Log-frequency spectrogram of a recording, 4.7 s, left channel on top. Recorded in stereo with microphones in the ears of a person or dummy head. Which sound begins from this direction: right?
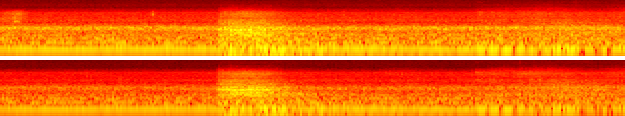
A sliding door, at 1.6 s.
